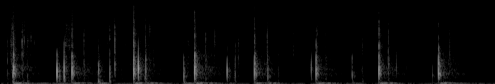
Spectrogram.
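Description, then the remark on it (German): Footsteps performed by a foley artist: a steady series of firm, close heel-and-toe steps with sharp clicks on a hard surface, repeating rhythmically with no talking. “Das Nachmachen von Schritten ist eines der Hauptgeschäfte von uns Geräuschemachern.”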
